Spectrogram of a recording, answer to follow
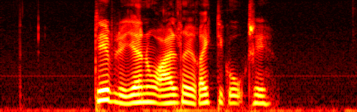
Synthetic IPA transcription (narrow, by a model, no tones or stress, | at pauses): d̥e̝b̥le̝jɑ̈ɪnuɑ̈ld̥ʁiʁɛɡ̥̚d̥iɡ̥o̝̰ːt͡sʰe̝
